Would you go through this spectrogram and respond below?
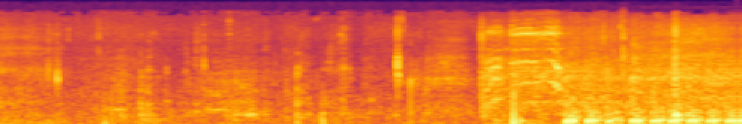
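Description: A motorcycle moving slowly through U-turn practice, quiet at first with light scuffs, then a closer engine burble rising and pulsing over the last second or so.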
